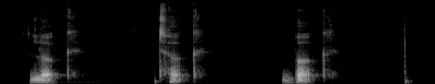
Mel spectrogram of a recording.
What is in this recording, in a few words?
english pronunciation rules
